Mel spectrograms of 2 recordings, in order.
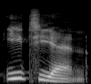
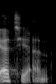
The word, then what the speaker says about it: Etienne: And they pronounce it Etienne on here, which really irks me because it has to be French. It has to be Etienne.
